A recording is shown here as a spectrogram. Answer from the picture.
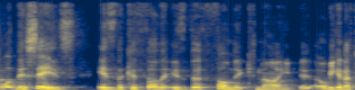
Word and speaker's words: chthonic: I think you're supposed to say Chthonic. Chthonic. But I say Chthonic because, I mean, we're CH people. Chris's are very exactly. Is that what this is? Is the Chthonic Knight?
